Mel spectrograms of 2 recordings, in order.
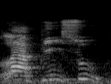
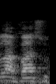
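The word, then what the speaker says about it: لَبِسُوا: Labisu padha ngenggo, labisu bukan labasu, awas. Kalau bacanya labasu nanti keliru.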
